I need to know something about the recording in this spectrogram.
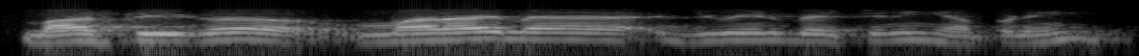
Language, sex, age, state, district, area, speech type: Dogri, male, 18-30, Jammu and Kashmir, Kathua, rural, conversation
